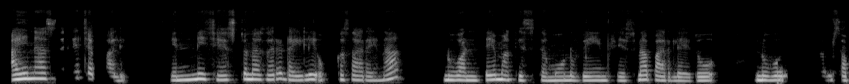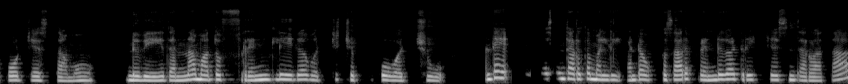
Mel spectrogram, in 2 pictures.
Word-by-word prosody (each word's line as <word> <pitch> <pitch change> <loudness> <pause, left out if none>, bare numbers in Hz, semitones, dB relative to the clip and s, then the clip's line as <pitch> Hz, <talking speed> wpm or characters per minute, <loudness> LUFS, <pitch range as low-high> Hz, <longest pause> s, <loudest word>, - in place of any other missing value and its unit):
అయినా 265 +2 +7
సరే 295 +2 -19
చెప్పాలి. 190 -7 -8 0.5
ఎన్ని 220 +5 +5
చేస్తున్నా 210 +3 +1
సరే, 225 +4 -1
డైలీ 205 +3 +1
ఒక్కసారైనా 210 -2 -4 0.6
నువ్వు 200 0 +3
అంటే 190 +2 +1
మాకిష్టము. 190 -4 -3
నువ్వు 185 0 -4
ఏం 185 - 0
చేసినా 180 +4 -3
పర్లేదు. 175 -2 -2 0.5
నువ్వు 195 0 +2 0.6
సపోర్ట్ 190 0 -2
చేస్తాము. 180 -1 -2 0.5
నువ్వు 190 -1 +6
ఏదన్నా 190 +3 +2
మాతో 220 +1 +3 0.2
ఫ్రెండ్లీగా 220 +2 +3
వచ్చి 195 +4 -12
చెప్పుకోవచ్చు. 195 -3 -2 0.5
అంటే 240 +6 +4 0.3
చెప్పేసిన - - -3
తర్వాత 245 0 +2
మళ్ళీ 210 -1 +2
అంటె 210 +2 +1
ఒక్కసారి 220 +1 0
ఫ్రెండ్‌గా 215 +3 +4
ట్రీట్ 215 0 -2
చేసిన 210 0 0
తర్వాత 175 +1 -4
205 Hz, 120 wpm, -23 LUFS, 185-225 Hz, 0.6 s, అయినా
